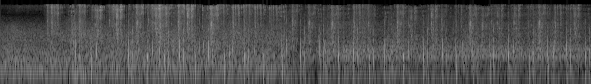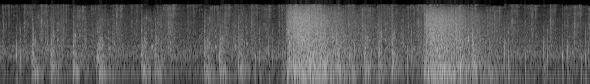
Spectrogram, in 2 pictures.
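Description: Armored footsteps clatter quickly on stone.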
